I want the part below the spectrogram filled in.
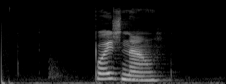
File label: Pois não, Portuguese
